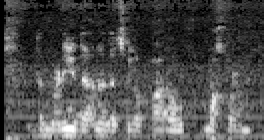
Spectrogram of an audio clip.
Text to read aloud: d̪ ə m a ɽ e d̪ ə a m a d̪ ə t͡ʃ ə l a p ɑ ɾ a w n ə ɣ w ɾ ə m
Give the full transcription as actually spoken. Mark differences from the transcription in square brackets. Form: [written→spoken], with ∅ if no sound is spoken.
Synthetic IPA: d̪ ə m a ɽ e d̪ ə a [m→n] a d̪ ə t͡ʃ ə l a p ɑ ɾ a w [n→m] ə [ɣ→x] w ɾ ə m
